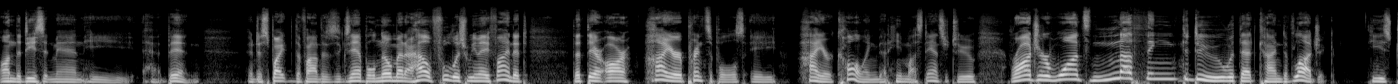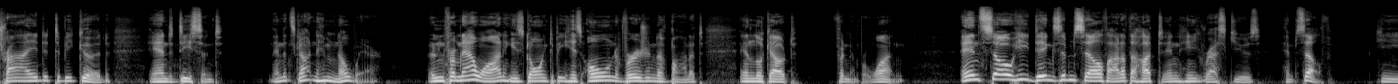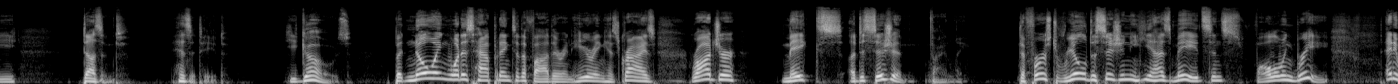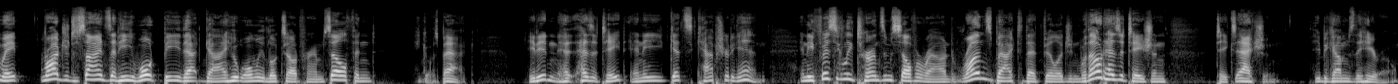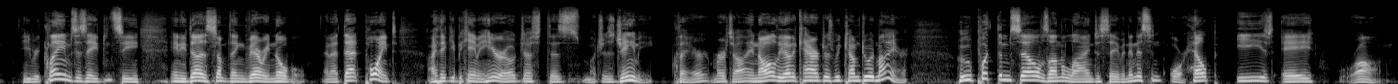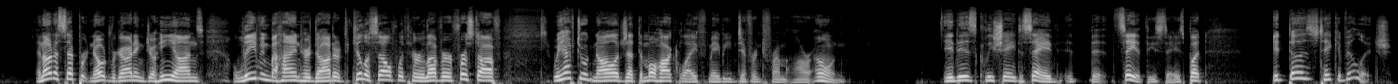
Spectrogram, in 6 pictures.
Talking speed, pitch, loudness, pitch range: 190 wpm, 155 Hz, -17 LUFS, 130-185 Hz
